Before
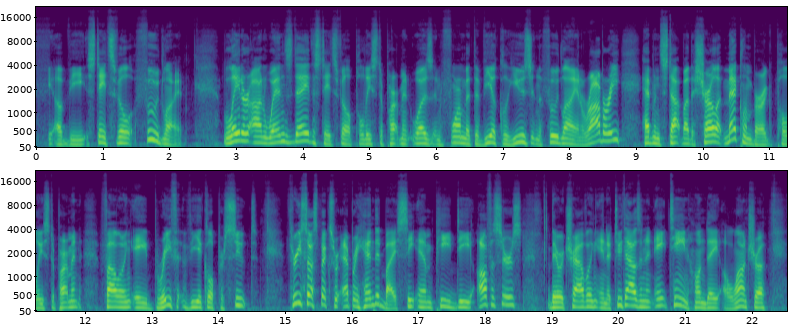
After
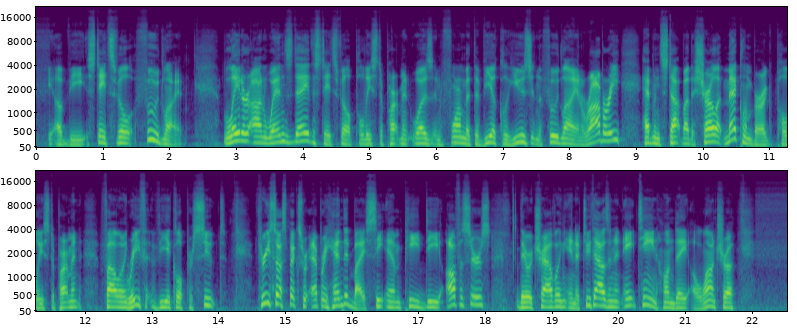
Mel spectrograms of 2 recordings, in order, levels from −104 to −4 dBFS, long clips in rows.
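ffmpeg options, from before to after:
ffmpeg -i in.wav -filter_complex "[0:a]asplit=2[link_01][link_02];[link_01]atrim=end=12.622[link_03];[link_02]atrim=start=13.088[link_04];[link_03][link_04]acrossfade=duration=0.004:curve1=hsin:curve2=hsin" out.wav

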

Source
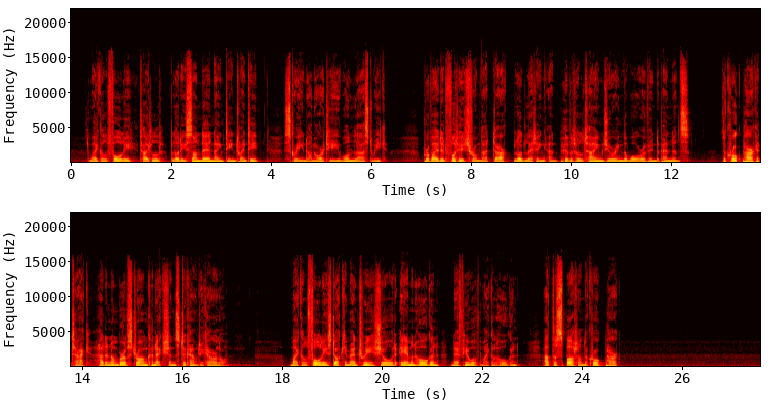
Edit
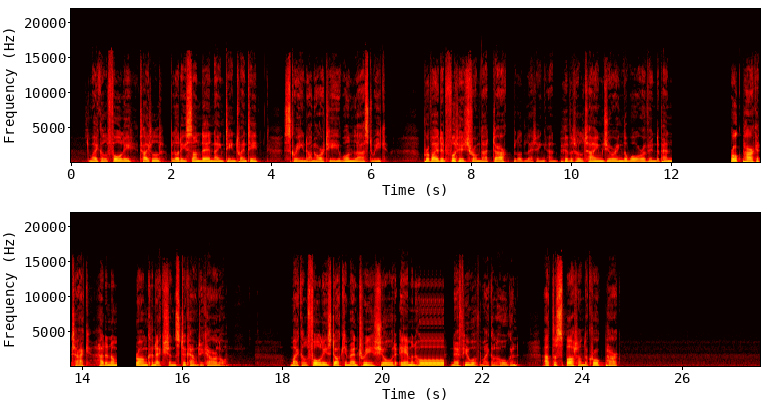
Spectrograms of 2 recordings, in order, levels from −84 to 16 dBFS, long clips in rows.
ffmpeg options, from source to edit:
ffmpeg -i in.wav -filter_complex "[0:a]asplit=12[link_01][link_02][link_03][link_04][link_05][link_06][link_07][link_08][link_09][link_10][link_11][link_12];[link_01]atrim=end=8.89,asetpts=PTS-STARTPTS,afade=type=out:start_time=8.886:duration=0.004:curve=hsin:silence=0.177828[link_13];[link_02]atrim=start=8.89:end=12.02,asetpts=PTS-STARTPTS,afade=type=in:duration=1.61:silence=0.177828,afade=type=out:start_time=3.126:duration=0.004:curve=hsin[link_14];[link_03]atrim=start=12.02:end=13.21,asetpts=PTS-STARTPTS,volume=0[link_15];[link_04]atrim=start=13.21:end=14.7,asetpts=PTS-STARTPTS,afade=type=in:duration=0.004:curve=hsin,afade=type=out:start_time=1.486:duration=0.004:curve=hsin[link_16];[link_05]atrim=start=14.7:end=15.09,asetpts=PTS-STARTPTS,volume=0[link_17];[link_06]atrim=start=15.09:end=20.842,asetpts=PTS-STARTPTS,afade=type=in:duration=0.004:curve=hsin[link_18];[link_07]atrim=start=20.758:end=20.842[link_19];[link_08]atrim=start=20.758:end=20.842[link_20];[link_09]atrim=start=20.758:end=20.842[link_21];[link_10]atrim=start=20.758:end=20.842[link_22];[link_11]atrim=start=20.758:end=20.842[link_23];[link_12]atrim=start=21.238[link_24];[link_13][link_14][link_15][link_16][link_17][link_18]concat=n=6:v=0:a=1[link_25];[link_25][link_19]acrossfade=duration=0.004:curve1=hsin:curve2=hsin[link_26];[link_26][link_20]acrossfade=duration=0.004:curve1=hsin:curve2=hsin[link_27];[link_27][link_21]acrossfade=duration=0.004:curve1=hsin:curve2=hsin[link_28];[link_28][link_22]acrossfade=duration=0.004:curve1=hsin:curve2=hsin[link_29];[link_29][link_23]acrossfade=duration=0.004:curve1=hsin:curve2=hsin[link_30];[link_30][link_24]acrossfade=duration=0.004:curve1=hsin:curve2=hsin" out.wav

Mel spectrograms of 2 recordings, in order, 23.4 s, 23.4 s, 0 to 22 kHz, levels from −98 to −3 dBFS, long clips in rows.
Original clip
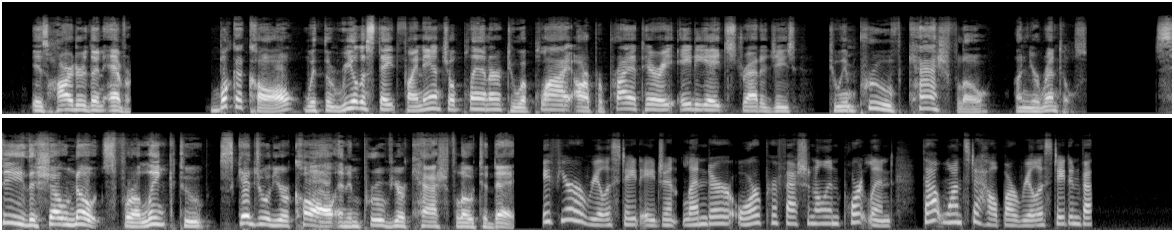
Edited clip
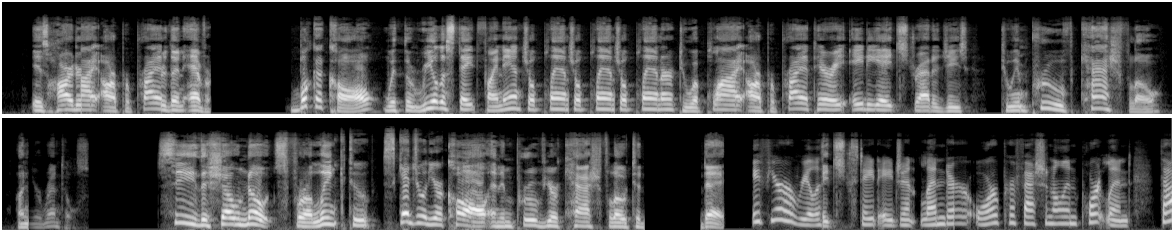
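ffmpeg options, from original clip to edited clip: ffmpeg -i in.wav -filter_complex "[0:a]asplit=12[link_01][link_02][link_03][link_04][link_05][link_06][link_07][link_08][link_09][link_10][link_11][link_12];[link_01]atrim=end=0.802[link_13];[link_02]atrim=start=5.528:end=6.332[link_14];[link_03]atrim=start=0.798:end=4.872[link_15];[link_04]atrim=start=4.408:end=4.872[link_16];[link_05]atrim=start=4.408:end=10.25,asetpts=PTS-STARTPTS,afade=type=out:start_time=5.838:duration=0.004:curve=hsin[link_17];[link_06]atrim=start=10.25:end=13.314,asetpts=PTS-STARTPTS,afade=type=in:duration=1.57[link_18];[link_07]atrim=start=13.31:end=14.63,asetpts=PTS-STARTPTS,asetrate=51597,aresample=44100[link_19];[link_08]atrim=start=14.626:end=16.6,asetpts=PTS-STARTPTS,afade=type=out:start_time=1.97:duration=0.004:curve=hsin,apad=pad_dur=0.57[link_20];[link_09]atrim=start=16.6:end=17.822,asetpts=PTS-STARTPTS,afade=type=in:duration=0.004:curve=hsin[link_21];[link_10]atrim=start=7.128:end=7.412[link_22];[link_11]atrim=start=17.818:end=18.85,asetpts=PTS-STARTPTS,afade=type=out:start_time=1.028:duration=0.004:curve=hsin:silence=0.199526[link_23];[link_12]atrim=start=18.85,asetpts=PTS-STARTPTS,afade=type=in:duration=0.45:silence=0.199526[link_24];[link_13][link_14]acrossfade=duration=0.004:curve1=hsin:curve2=hsin[link_25];[link_25][link_15]acrossfade=duration=0.004:curve1=hsin:curve2=hsin[link_26];[link_26][link_16]acrossfade=duration=0.004:curve1=hsin:curve2=hsin[link_27];[link_17][link_18]concat=n=2:v=0:a=1[link_28];[link_27][link_28]acrossfade=duration=0.004:curve1=hsin:curve2=hsin[link_29];[link_29][link_19]acrossfade=duration=0.004:curve1=hsin:curve2=hsin[link_30];[link_20][link_21]concat=n=2:v=0:a=1[link_31];[link_30][link_31]acrossfade=duration=0.004:curve1=hsin:curve2=hsin[link_32];[link_32][link_22]acrossfade=duration=0.004:curve1=hsin:curve2=hsin[link_33];[link_23][link_24]concat=n=2:v=0:a=1[link_34];[link_33][link_34]acrossfade=duration=0.004:curve1=hsin:curve2=hsin" out.wav

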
